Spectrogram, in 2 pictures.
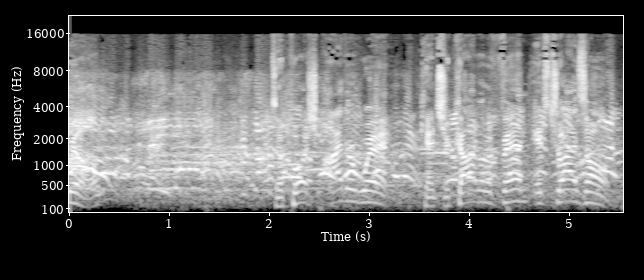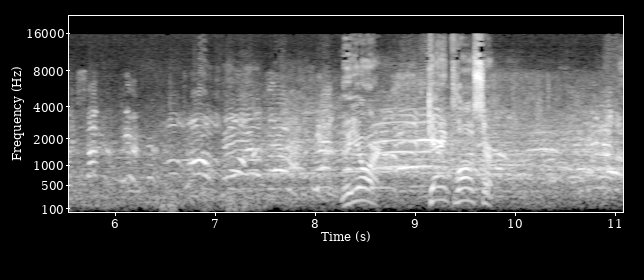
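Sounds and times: crowd shouts and calls: 0:00.0 - 0:11.0
stadium crowd: 0:00.0 - 0:11.0.

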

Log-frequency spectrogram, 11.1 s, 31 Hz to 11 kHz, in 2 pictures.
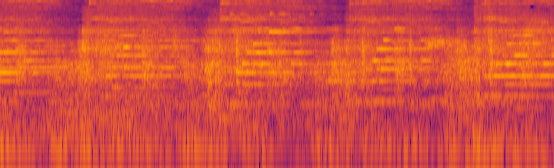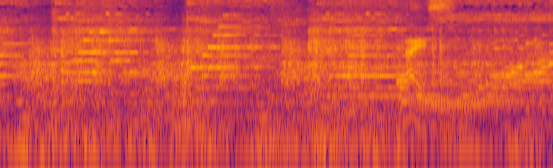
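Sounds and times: slot machine chiming tones: 0:09.0 - 0:11.0.

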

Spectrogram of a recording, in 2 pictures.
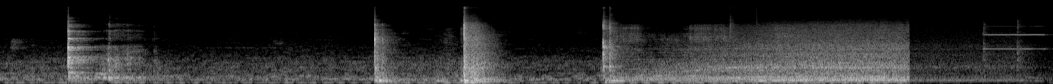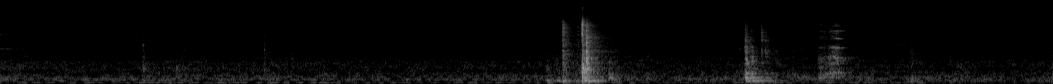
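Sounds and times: microwave oven humming: 0:06.0 - 0:10.6.

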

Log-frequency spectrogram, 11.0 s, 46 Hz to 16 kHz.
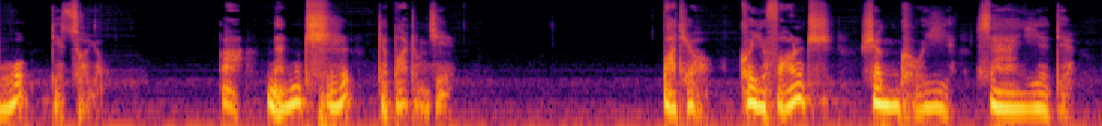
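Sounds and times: elderly man lecturing: 0:00.0 - 0:01.1, 0:02.2 - 0:04.6, 0:06.6 - 0:10.8.

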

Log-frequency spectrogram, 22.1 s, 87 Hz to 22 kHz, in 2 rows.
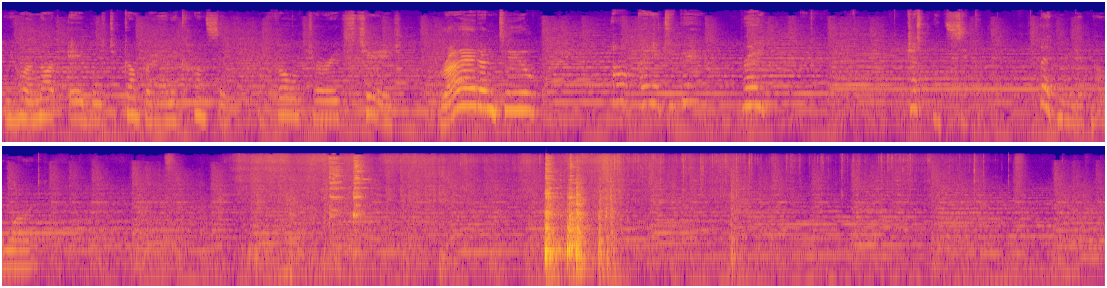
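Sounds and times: background music: 0:00.0 - 0:22.0
plastic bags crinkling: 0:13.3 - 0:21.4.

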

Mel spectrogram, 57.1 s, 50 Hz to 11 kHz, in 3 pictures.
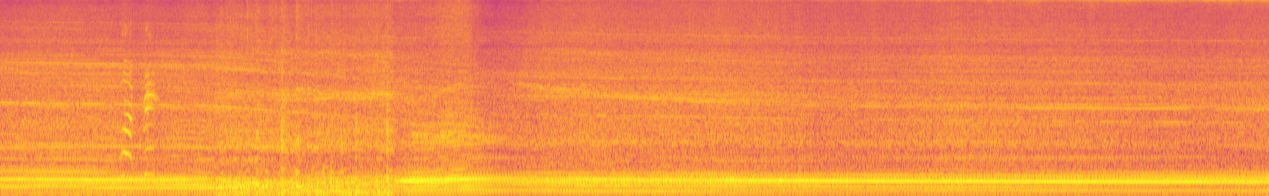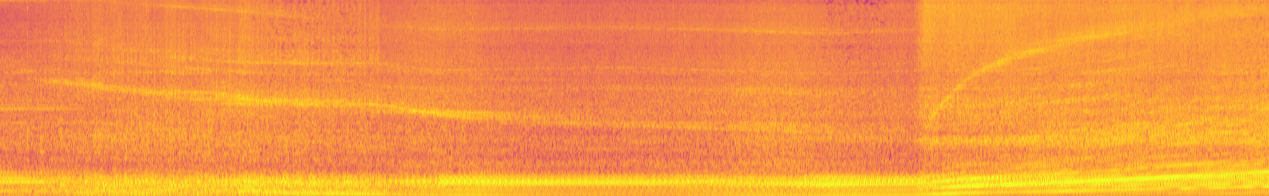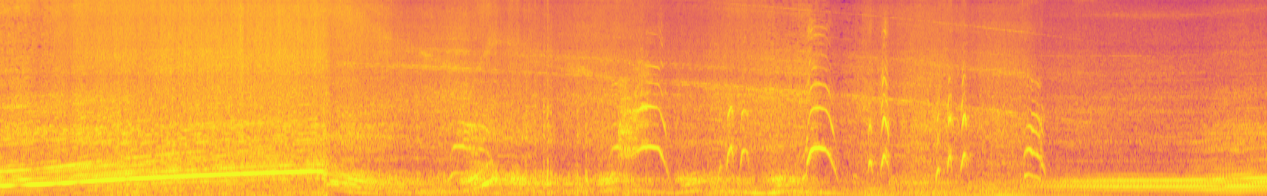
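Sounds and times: car engine revving on dyno: 0:00.0 - 0:57.0
turbo whine: 0:00.0 - 0:57.0.

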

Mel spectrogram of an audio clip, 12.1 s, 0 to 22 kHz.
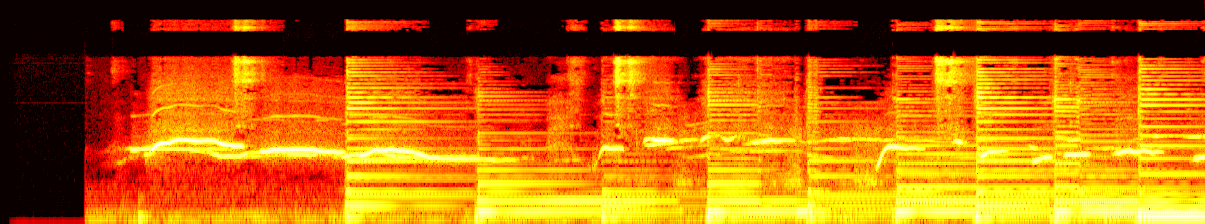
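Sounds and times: whistled tune: 0:01.1 - 0:12.0
guitar chords: 0:03.2 - 0:12.0.

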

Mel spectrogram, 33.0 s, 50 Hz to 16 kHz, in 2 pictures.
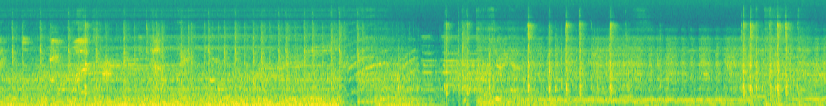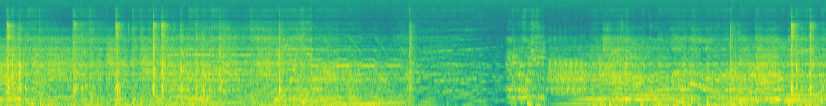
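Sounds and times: rock-style game music: 0:00.0 - 0:26.2, 0:26.8 - 0:33.0
pinball flippers and ball clacking: 0:08.1 - 0:09.9, 0:10.5 - 0:13.4, 0:14.8 - 0:22.8, 0:32.2 - 0:33.0
voice callouts: 0:26.6 - 0:31.4.

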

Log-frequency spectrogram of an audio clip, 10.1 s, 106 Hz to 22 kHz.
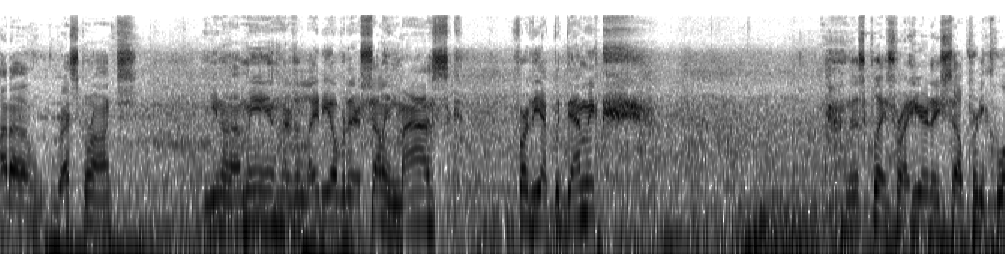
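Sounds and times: passing cars rumble: 0:00.0 - 0:10.0.

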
